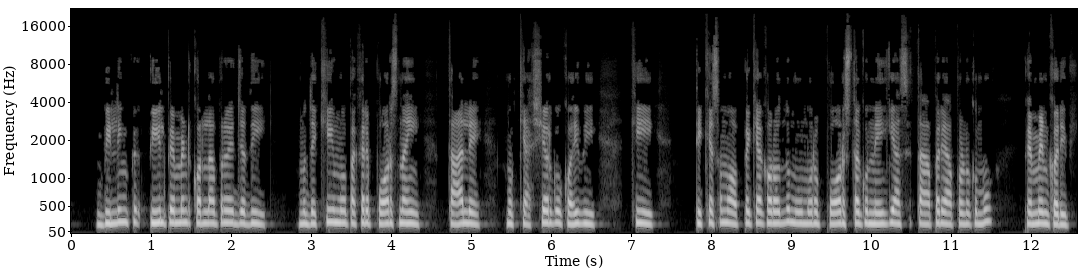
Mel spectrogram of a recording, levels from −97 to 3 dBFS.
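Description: Nothing goes wrong anywhere in this recording of speech, so there's no technical fault to point to at any moment.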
